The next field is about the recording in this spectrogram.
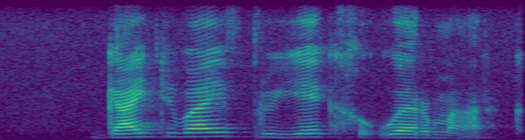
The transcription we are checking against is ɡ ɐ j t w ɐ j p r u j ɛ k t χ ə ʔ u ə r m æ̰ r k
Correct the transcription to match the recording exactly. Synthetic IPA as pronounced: ɡ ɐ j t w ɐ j p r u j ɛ k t χ ə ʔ u ə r m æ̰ r k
